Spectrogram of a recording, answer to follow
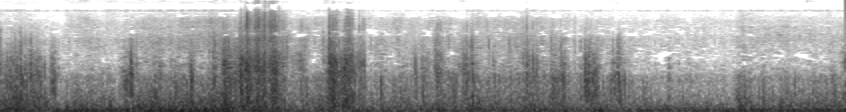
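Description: Wind buffeting the phone's microphone: a loud, low rumble with irregular gusty flares.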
